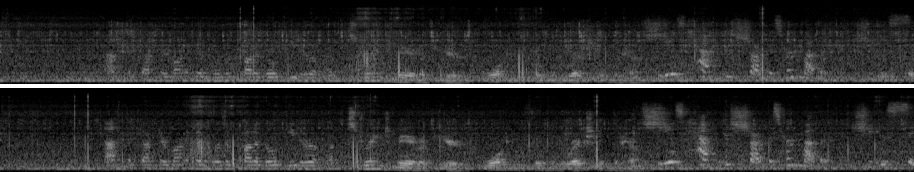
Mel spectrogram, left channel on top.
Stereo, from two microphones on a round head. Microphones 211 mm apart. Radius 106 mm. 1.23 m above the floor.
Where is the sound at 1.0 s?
70° right (ahead or behind), 5.5 m.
